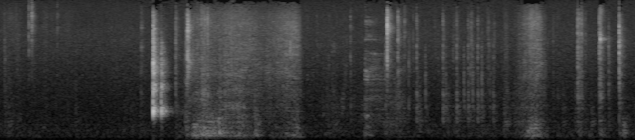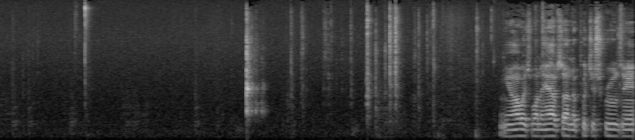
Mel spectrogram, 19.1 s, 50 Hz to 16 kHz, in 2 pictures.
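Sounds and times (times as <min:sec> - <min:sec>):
short scrape: 0:07.8 - 0:08.3.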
